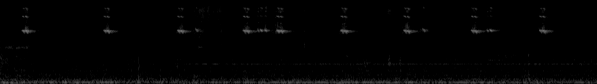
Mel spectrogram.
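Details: Jamaican field crickets kept as pets indoors give bright, brief chirps, some doubled, spaced unevenly roughly once per second or faster, with a thin constant electrical hum and soft low background noise.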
